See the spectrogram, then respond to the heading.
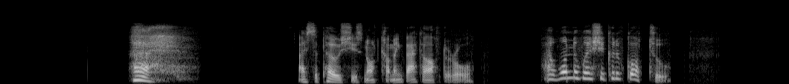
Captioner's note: sigh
